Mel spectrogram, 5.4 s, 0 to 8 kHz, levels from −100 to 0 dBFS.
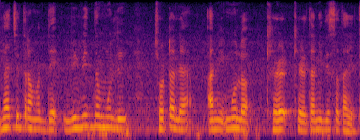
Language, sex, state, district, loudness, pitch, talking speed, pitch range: Marathi, male, Maharashtra, Chandrapur, -30 LUFS, 160 Hz, 120 wpm, 155-175 Hz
